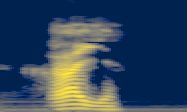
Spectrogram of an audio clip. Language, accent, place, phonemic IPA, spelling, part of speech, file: French, France, Lyon, /ʁaj/, rails, noun, LL-Q150 (fra)-rails.wav
- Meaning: plural of rail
